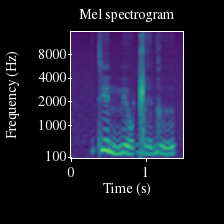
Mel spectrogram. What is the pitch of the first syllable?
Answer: falling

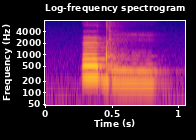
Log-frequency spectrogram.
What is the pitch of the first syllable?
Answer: high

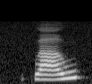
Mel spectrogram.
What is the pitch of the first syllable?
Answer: rising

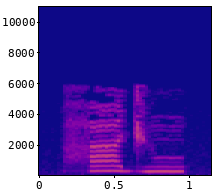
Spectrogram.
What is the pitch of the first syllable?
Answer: high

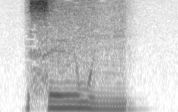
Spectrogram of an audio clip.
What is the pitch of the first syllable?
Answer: high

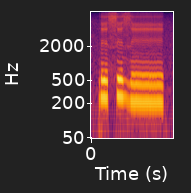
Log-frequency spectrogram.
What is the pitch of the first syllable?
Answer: low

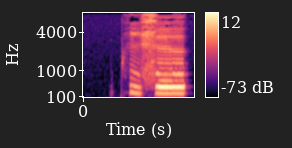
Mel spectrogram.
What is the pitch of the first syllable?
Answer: falling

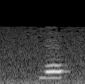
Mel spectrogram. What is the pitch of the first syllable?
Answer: high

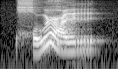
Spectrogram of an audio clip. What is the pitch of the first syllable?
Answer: rising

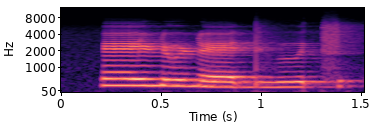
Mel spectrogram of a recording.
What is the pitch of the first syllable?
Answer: high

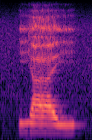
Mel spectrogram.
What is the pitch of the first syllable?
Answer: low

